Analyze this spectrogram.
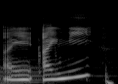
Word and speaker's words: Aimee: But yeah, it's pronounced Aimee, and that's a fun fact.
